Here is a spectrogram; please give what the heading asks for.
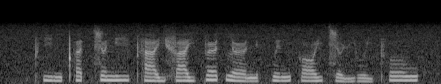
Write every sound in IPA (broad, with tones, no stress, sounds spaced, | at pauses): pʰ iː˨˩ ŋ pʰ ɐ˨˥ t̚ s ɵ˧ n iː˨˧ pʰ aː˨˩ j f aː˨ j p œː˥ t̚ l œː˨˩ n ɪ˧ k̚ w ɪ˨˥ ŋ k ɔː˨˥ j t͡s ɵ˨˩ ɥ j uː˨˩ j pʰ o˥ w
